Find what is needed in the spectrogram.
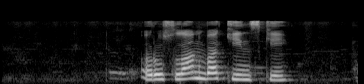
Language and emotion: Russian, neutral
